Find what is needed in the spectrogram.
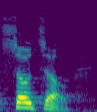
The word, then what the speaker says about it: sozo: And you have in both Luke and Acts the important Greek word sozo. You might spell it S-O-Z-O if you want to.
